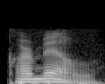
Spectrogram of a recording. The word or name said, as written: Carmel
